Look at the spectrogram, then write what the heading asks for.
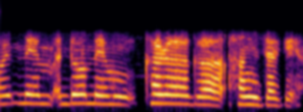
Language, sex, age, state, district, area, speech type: Manipuri, female, 18-30, Manipur, Churachandpur, rural, conversation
